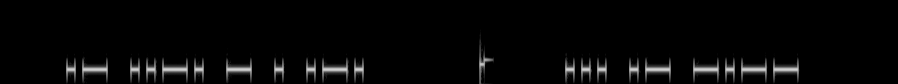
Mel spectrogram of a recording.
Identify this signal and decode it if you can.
Morse code, heard as a keyed tone, about 15 wpm, 700 Hz. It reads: AFTER SAY
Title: Sentences from Top 200 Words - New Word Drill - 15wpm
